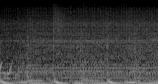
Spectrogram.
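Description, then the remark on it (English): A chainsaw revs in steady cycles, its loud buzzing engine note dropping in pitch roughly every half second before climbing again, with no voices over it. “After this unlocks, sounds like you hear something bubbling, and then you hear what sounds like the revving of a chainsaw.”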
